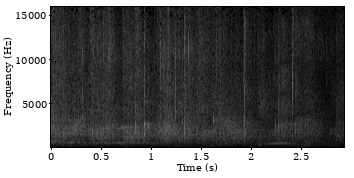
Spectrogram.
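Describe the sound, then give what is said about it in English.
Steady applause from a church audience for the worship team, a dense wash of clapping that holds at an even level for a few seconds, with faint cheers or voices rising briefly underneath. “Guys, can we clap it up for our worship team leading us into the presence?”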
